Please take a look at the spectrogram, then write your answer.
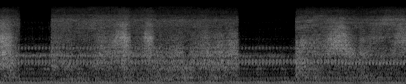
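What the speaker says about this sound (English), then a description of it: "I think my airbrush is being finicky today." An airbrush sprays thinned paint onto a model A-10 jet, giving a close, steady hiss that briefly cuts out twice and then resumes, with no talk.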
